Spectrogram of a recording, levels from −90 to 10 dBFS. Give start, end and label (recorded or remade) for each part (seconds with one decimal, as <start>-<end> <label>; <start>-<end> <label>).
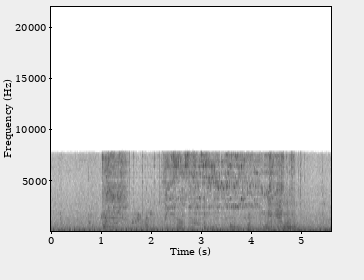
0.0-1.2 recorded; 1.2-2.8 remade; 2.8-5.6 recorded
